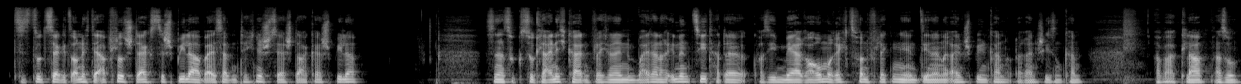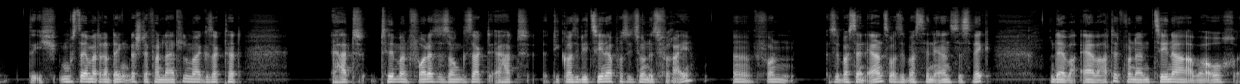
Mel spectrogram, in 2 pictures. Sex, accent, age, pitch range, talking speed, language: male, German, 30-49, 105-120 Hz, 235 wpm, German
